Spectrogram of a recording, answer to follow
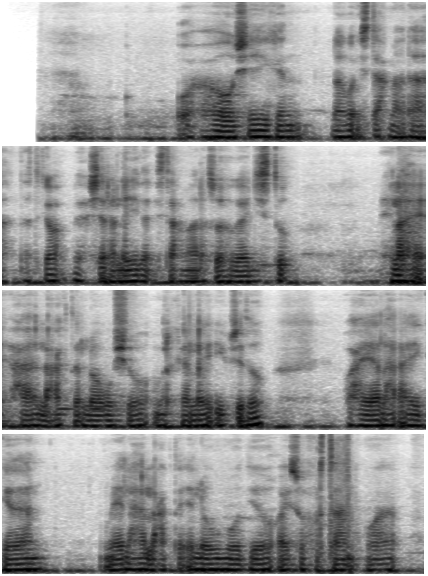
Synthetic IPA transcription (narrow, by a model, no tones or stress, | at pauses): wɑħuːʃɛjɣɐnlɐɣʊɪst̪ʰɪʕma̰ːlaːd̪̥ɐd̪kʰɐbɛħʃɐɾɐlɛjðɐɪst̪ʰɪʕma̰ːlɐsɔːhɐɣaːt͡ʃɪst̪ʰɔ | mɛːlɐɦɐ̰ħɐlɑ̰ʕɑɡt̪ʰɐlɔːɣʊʃʊɣɔmɐrkʰɐlɐɣɐʔiːbsɐðɔ | wɑħjaːlɐɦɐ̰ʔɛjɡɐðaːnmɛːlɐɦɐlɑ̰ʕɑɡt̪ʰɐ̰ʔɛ̰ːlɔːɣʊbɔːðijɔʔɛjsɔːfʊrt̪ʰaːnwɑːj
